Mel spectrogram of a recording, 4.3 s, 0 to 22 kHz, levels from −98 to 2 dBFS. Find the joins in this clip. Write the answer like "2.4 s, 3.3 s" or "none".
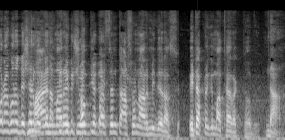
2.7 s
